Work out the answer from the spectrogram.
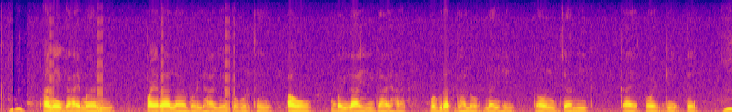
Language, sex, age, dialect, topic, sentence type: Chhattisgarhi, male, 25-30, Northern/Bhandar, agriculture, statement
